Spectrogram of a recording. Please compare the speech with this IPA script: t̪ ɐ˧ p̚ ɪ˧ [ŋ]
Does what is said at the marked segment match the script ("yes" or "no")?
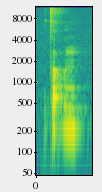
yes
